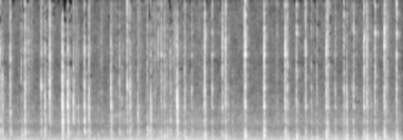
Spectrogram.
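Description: Long nails tap rapidly and continuously on an embossed green textured glass window pane set in a wooden frame, sometimes near the wooden edge of the frame. The result is a dense stream of short, bright clicks with a faint glassy ring, over a steady low rumble.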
